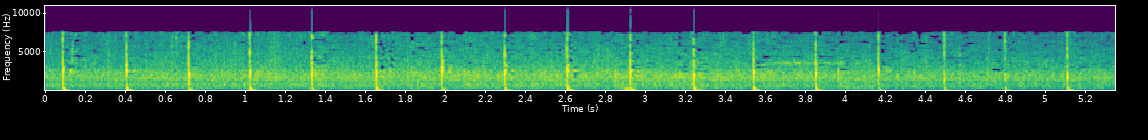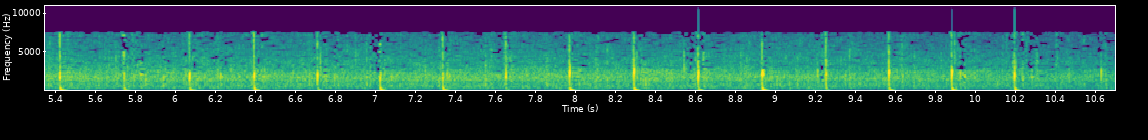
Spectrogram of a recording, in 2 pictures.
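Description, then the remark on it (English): A church audience applauds the mothers standing up, steadily for about ten seconds, a dense wash of clapping punctuated by sharp, evenly spaced claps that keep a brisk rhythm. No one speaks over it. “And for our whole congregation, we want to give you a big round of applause.”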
